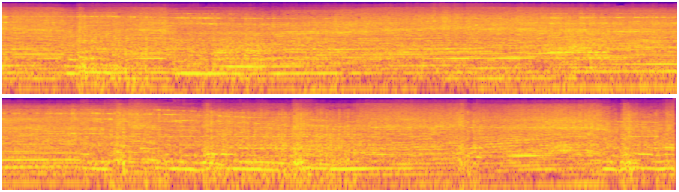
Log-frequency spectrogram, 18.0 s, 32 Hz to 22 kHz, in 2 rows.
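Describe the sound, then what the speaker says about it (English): A Mercedes AMG GT4 race car engine roars in the Assetto Corsa Competizione racing game, loud and continuous, revving through rising and falling gear changes with brief tyre noise over nearly twenty seconds, no voices heard. "Gotta love that Mercedes AMG engine though, absolutely roaring."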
